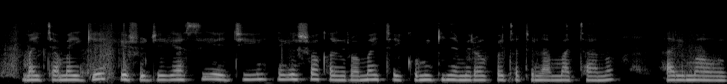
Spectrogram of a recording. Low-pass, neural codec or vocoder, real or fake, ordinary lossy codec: 7.2 kHz; none; real; none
